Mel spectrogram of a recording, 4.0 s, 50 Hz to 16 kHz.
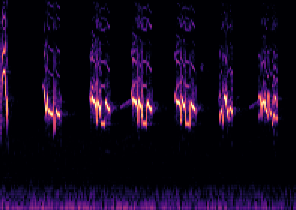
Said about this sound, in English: But the most extraordinary measure of robin's song is its variety. In each song, a robin sings a varied selection from a repertoire of 10 to 20 different caroling phrases.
